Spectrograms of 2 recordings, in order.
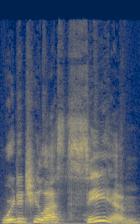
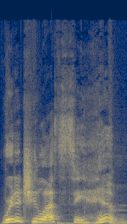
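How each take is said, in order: First: The word see carries the main stress. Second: The word him carries the main stress. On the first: Seeing him, not hearing about him, is the point. "as opposed to hear about him or talk to him on the phone" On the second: The speaker feels disdain or disbelief about the person. "implies perhaps a disdain or an incredulous focus on him"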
